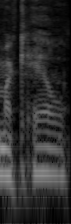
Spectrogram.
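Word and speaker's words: Mikal: My middle name is Michael but it's a e l. Nope. It's m i k a l. What? Michael.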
